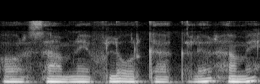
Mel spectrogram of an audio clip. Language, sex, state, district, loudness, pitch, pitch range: Hindi, male, Himachal Pradesh, Shimla, -14 LUFS, 125 Hz, 120-130 Hz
